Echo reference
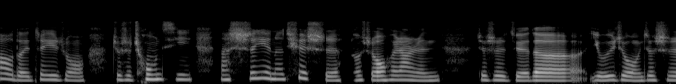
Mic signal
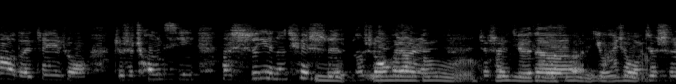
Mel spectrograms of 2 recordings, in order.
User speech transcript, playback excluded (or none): 你能不能帮我缓解一下我心里的压力啊？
